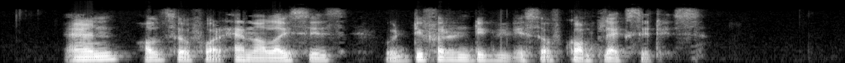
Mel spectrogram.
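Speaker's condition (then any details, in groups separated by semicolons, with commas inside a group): No condition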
